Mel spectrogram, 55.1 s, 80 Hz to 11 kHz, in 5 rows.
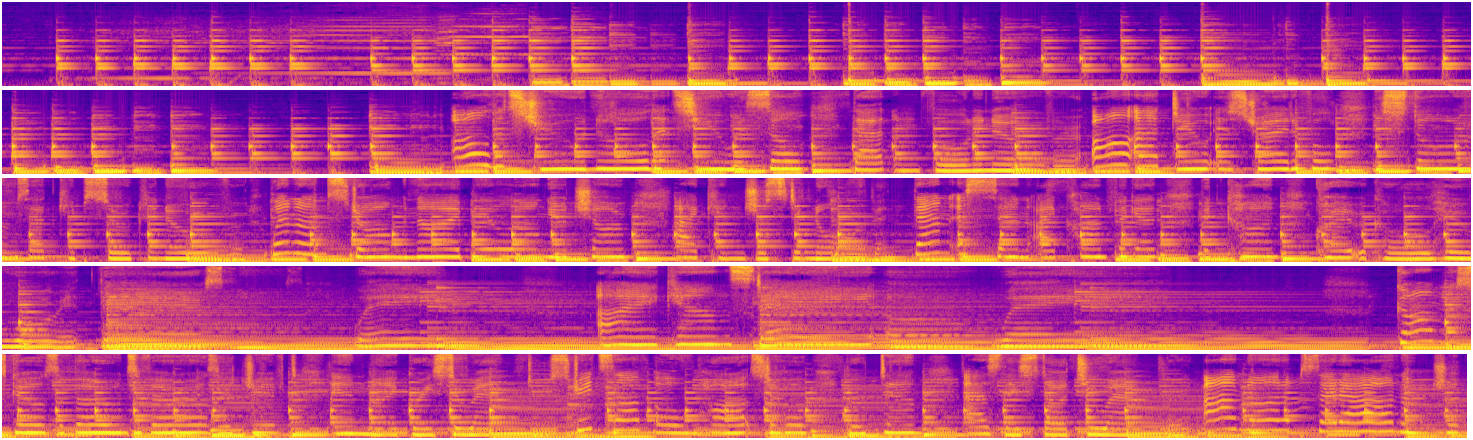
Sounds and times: Music: 0.0s - 55.0s.

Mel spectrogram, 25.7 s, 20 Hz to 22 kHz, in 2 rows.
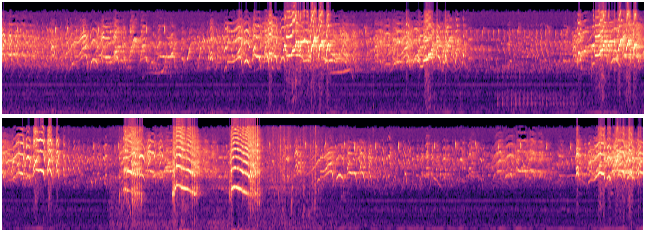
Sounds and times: Outside, rural or natural: 0.0s - 25.6s
Squawk: 14.9s - 20.5s.

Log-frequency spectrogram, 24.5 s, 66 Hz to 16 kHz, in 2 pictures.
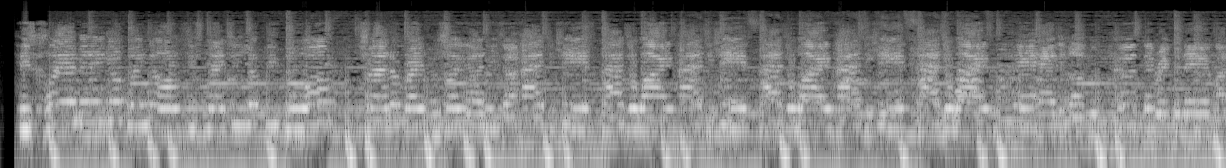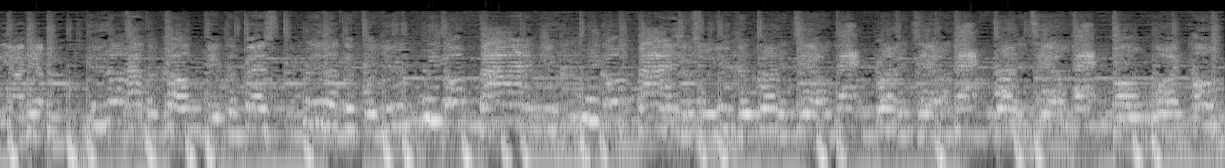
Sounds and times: Music: 0.2s - 24.5s.

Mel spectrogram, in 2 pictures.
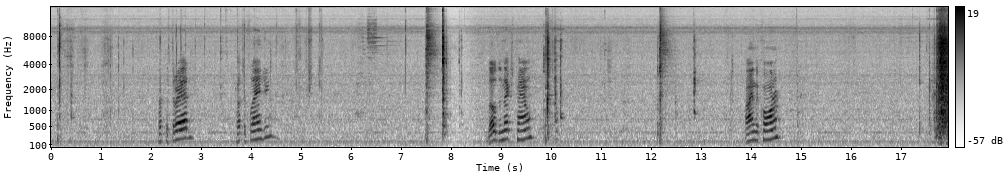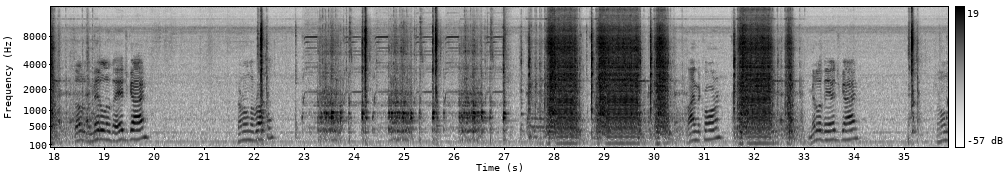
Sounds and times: Speech: 2.2s - 2.9s, 3.7s - 4.5s, 8.7s - 9.7s, 13.9s - 14.6s, 18.4s - 20.0s, 21.7s - 22.5s, 30.7s - 31.4s, 33.1s - 34.2s, 35.6s - 35.8s.

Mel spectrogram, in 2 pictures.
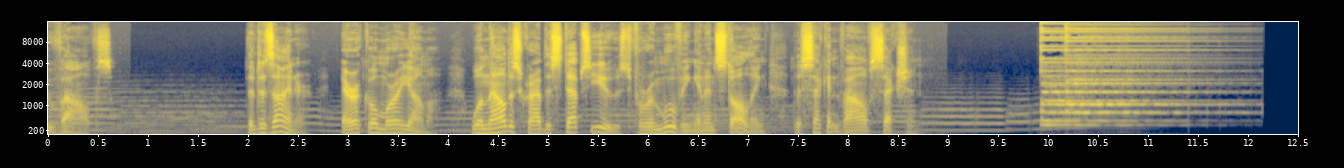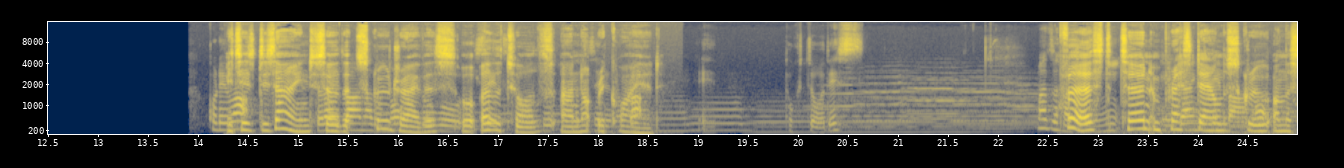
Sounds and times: Speech: 0.0s - 0.7s, 2.0s - 8.8s, 14.1s - 18.6s, 19.9s - 20.6s, 22.4s - 24.9s.

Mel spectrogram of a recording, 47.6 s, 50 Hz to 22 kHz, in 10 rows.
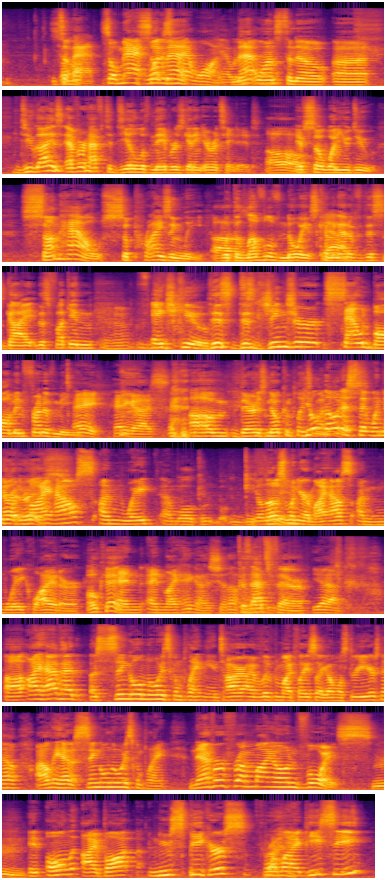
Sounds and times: Speech: 0.0s - 47.6s.

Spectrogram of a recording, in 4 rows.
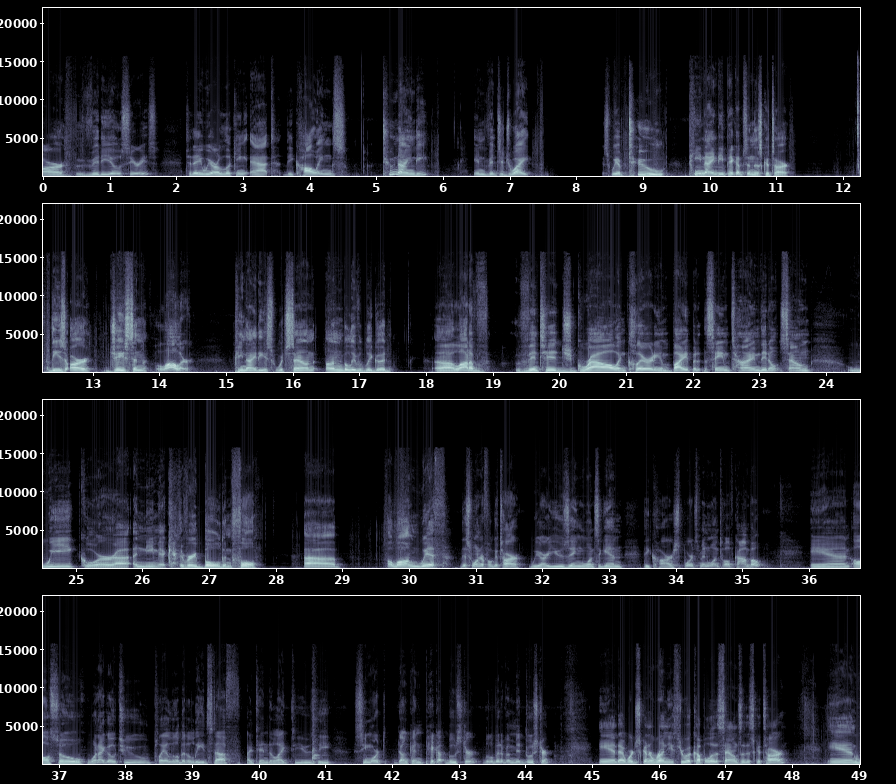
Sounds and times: Speech: 0.0s - 7.4s, 8.4s - 11.3s, 12.2s - 27.8s, 28.4s - 29.0s, 29.7s - 35.4s, 36.0s - 44.4s, 45.1s - 49.0s.

